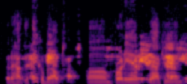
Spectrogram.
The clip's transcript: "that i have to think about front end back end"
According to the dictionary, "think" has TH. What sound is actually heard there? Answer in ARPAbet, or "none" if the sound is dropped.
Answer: TH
